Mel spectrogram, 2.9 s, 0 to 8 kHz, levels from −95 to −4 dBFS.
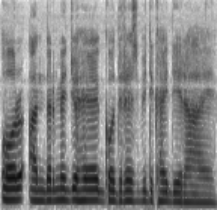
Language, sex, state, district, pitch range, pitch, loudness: Hindi, male, Arunachal Pradesh, Longding, 135-150 Hz, 145 Hz, -16 LUFS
